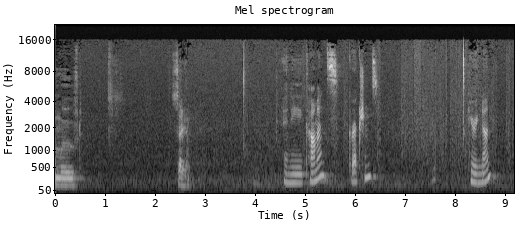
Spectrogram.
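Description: A woman speaks calmly into a microphone, in short phrases.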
